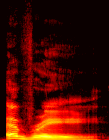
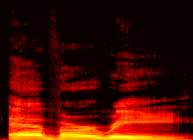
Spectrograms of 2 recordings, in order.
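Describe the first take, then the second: First: The word is said quickly and compressed. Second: The word is said slowly and carefully.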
